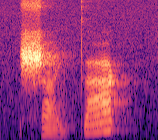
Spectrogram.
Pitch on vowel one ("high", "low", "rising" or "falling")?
low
